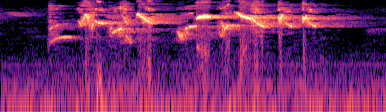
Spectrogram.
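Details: Short phrase from a black-throated canary: one low rising whistle, then a quick, high, jumbled warble of squeaky slurred notes that swells and fades within about two and a half seconds.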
